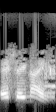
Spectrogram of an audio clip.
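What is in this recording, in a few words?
"SA-9", English, GREECE; AirDefence; Allied Flight; DCS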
